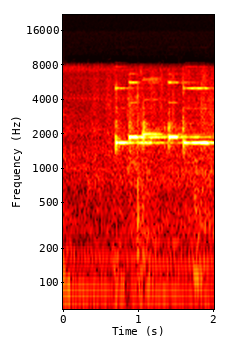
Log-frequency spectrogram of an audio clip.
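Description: A simple electronic melody of high beeping notes starts about two-thirds of a second in, stepping between two or three close pitches, with light knocks and clatter alongside.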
